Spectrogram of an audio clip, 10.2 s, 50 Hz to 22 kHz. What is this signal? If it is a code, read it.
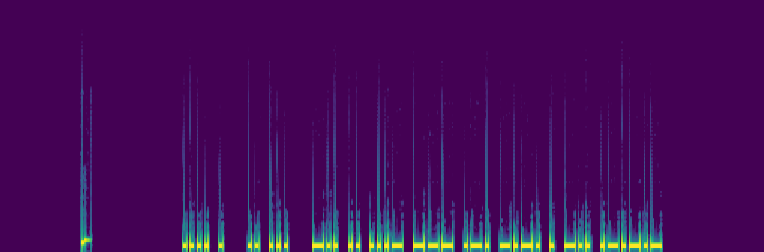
Morse code, heard as a keyed tone, about 25 wpm, 700 Hz. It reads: HE IS DIVORCED.
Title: Additional Easy Phrases 25wpm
